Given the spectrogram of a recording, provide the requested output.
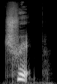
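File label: "trip" British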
